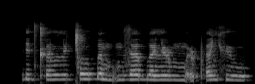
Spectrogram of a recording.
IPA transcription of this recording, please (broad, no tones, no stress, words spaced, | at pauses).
ɾʲɛdkʼəlːyǀo ɓɜmbə̰mzɜ bɜlʲɛɭmːə̰ɭ pʼɜʎxʲu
